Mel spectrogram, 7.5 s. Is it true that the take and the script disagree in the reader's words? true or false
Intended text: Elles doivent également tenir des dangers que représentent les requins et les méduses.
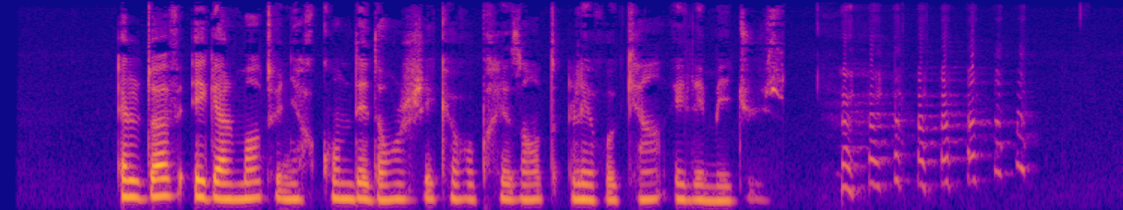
true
